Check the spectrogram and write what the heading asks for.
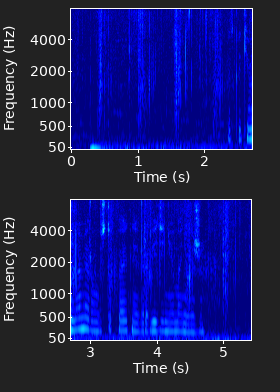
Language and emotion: Russian, neutral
